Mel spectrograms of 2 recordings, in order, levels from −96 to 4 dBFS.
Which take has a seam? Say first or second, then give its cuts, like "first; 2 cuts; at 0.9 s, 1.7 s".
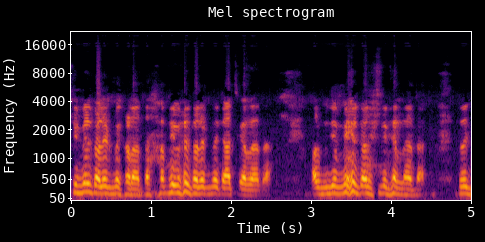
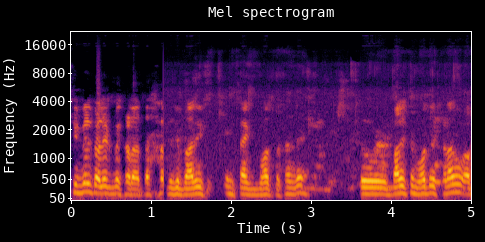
second; 1 cut; at 1.1 s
